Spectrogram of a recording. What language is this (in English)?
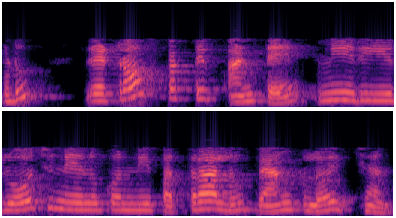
Telugu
